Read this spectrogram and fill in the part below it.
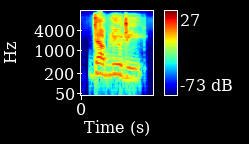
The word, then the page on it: WD: Indian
